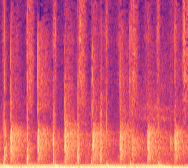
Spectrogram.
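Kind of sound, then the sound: crowd, short applause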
